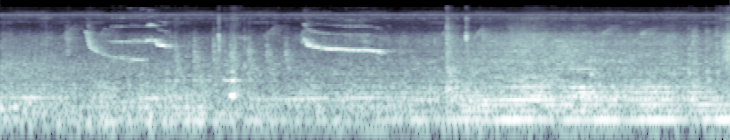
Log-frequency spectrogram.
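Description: A bird calls twice, each a clear whistle sliding downward in pitch, about a second in and again about three seconds in, over a few light clicks of food being handled. A low steady hum comes in about halfway through.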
